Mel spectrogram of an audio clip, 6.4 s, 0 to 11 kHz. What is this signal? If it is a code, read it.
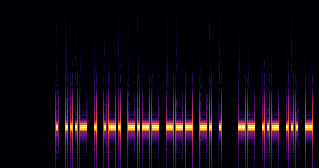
Morse code, heard as a keyed tone, about 25 wpm, 700 Hz. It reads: EVERYONE MUST
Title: Sentences from Top 800 Words 25wpm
